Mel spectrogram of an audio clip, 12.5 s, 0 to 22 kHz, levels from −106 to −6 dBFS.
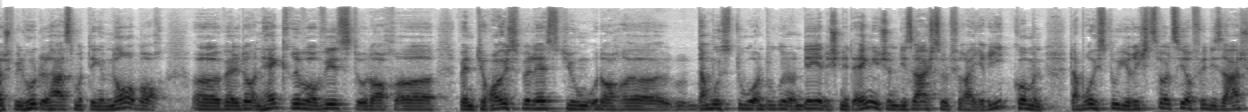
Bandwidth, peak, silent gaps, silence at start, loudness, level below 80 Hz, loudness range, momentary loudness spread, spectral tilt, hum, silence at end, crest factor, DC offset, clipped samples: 17 kHz; -4 dBFS; none; 0 s; -19 LUFS; -52 dBFS; 1 LU; 5 LU; -6 dB/octave; none; 0 s; 14 dB; under 0.1%; under 0.1%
